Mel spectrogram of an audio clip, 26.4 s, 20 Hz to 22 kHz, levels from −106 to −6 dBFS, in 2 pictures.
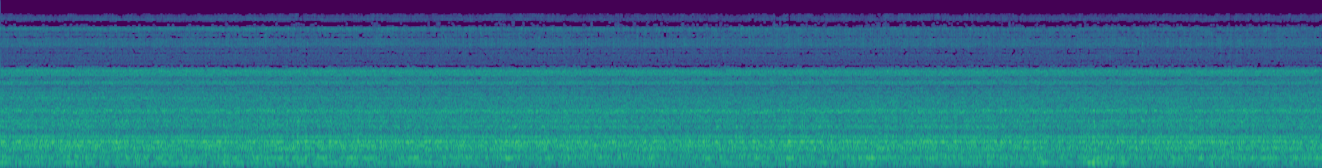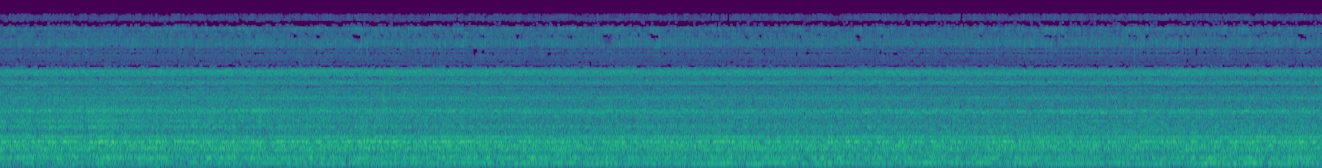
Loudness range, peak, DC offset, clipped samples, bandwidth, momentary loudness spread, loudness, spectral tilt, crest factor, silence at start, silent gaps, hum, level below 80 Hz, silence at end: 1 LU; -22 dBFS; under 0.1%; under 0.1%; 16 kHz; 2 LU; -37 LUFS; -3.5 dB/octave; 16 dB; 0 s; none; none; -64 dBFS; 0 s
